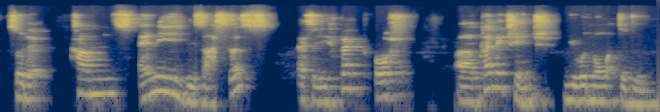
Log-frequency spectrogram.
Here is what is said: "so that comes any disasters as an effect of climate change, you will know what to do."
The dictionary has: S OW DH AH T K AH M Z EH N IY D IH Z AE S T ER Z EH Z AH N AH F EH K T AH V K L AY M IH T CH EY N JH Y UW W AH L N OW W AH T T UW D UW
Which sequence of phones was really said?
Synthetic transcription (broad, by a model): S OW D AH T K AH M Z EH N IY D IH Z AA S T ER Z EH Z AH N AH F EH K T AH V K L AY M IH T CH EY N JH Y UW W AH L N OW W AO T T UW D UW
